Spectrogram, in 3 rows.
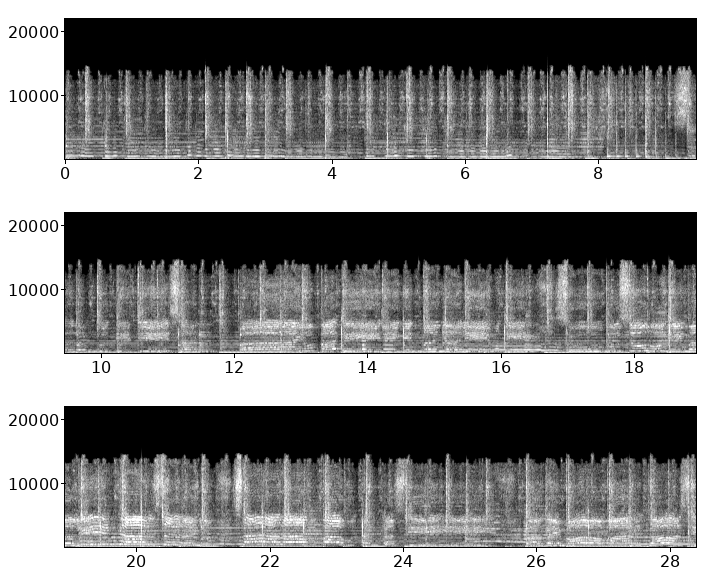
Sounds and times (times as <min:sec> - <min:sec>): Music: 0:00.0 - 0:28.3.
